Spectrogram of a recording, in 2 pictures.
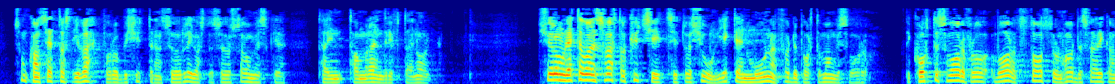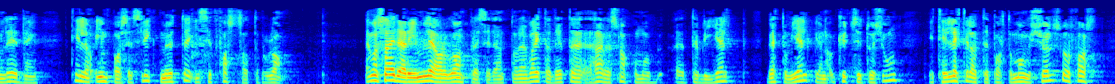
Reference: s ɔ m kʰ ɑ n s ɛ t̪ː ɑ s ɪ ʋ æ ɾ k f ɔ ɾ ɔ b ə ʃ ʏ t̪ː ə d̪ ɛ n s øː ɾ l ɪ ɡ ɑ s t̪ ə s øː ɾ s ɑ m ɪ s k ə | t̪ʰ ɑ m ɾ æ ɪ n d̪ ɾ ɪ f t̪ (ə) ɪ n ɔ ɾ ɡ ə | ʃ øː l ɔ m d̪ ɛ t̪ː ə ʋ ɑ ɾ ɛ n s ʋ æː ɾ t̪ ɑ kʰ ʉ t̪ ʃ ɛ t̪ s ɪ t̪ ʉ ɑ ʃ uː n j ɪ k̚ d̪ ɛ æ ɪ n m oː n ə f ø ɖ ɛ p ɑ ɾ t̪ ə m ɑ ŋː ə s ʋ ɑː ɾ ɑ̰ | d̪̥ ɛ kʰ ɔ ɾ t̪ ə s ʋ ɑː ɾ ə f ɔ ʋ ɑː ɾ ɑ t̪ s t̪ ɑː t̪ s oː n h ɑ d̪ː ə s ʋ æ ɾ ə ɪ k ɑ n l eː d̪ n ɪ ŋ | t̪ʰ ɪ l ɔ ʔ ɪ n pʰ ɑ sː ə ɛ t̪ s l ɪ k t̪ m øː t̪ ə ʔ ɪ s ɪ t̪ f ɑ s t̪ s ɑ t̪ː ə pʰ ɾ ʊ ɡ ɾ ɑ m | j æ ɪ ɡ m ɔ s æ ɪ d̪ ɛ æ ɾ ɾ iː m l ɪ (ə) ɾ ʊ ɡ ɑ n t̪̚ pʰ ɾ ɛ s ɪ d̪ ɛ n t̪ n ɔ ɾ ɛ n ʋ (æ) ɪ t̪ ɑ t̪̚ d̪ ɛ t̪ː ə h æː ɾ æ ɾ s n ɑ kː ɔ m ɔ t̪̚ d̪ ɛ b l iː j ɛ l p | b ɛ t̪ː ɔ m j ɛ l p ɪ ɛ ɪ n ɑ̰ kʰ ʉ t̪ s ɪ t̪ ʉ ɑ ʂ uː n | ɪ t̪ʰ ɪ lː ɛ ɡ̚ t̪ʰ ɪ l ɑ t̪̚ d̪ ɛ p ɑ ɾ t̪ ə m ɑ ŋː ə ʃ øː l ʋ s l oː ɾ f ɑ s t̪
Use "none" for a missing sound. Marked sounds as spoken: ɑ, ɑ, æ

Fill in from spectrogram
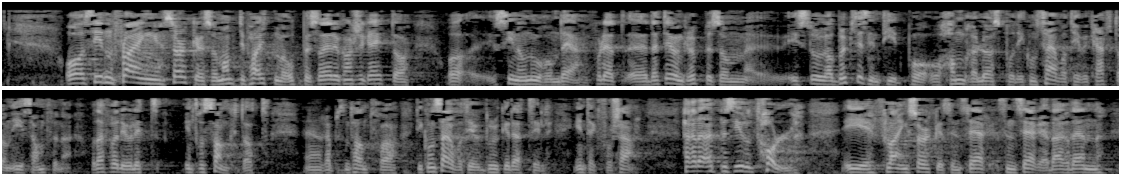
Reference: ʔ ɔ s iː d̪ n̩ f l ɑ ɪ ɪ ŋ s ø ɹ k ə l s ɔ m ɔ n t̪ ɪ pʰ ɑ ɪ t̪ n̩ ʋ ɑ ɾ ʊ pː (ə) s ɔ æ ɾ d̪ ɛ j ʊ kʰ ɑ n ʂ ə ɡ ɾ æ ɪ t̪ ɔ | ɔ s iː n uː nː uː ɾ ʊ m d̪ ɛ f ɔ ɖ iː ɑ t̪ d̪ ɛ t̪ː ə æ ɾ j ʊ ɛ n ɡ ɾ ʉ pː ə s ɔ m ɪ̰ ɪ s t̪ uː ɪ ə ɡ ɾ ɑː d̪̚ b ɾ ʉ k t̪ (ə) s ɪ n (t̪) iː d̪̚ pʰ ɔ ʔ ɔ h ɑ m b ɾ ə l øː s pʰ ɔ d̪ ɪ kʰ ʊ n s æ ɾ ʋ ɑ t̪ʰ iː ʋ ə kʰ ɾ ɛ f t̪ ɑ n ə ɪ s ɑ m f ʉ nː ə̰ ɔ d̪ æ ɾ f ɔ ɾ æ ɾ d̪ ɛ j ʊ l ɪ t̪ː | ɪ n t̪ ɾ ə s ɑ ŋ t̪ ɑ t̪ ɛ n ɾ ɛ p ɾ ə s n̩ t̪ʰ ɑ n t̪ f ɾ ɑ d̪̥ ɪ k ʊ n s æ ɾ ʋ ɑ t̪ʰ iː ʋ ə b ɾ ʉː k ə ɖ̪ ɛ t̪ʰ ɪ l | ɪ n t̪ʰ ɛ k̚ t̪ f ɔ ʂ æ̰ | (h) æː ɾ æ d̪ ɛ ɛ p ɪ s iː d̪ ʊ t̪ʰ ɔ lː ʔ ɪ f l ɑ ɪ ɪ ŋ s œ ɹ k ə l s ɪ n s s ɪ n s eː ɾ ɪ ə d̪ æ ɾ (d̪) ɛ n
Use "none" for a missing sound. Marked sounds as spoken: ə, ə, t̪ʰ, h, d̪

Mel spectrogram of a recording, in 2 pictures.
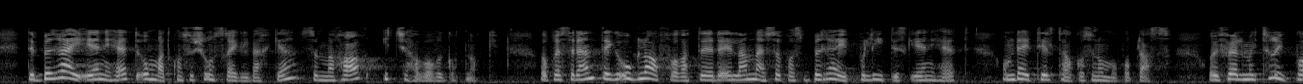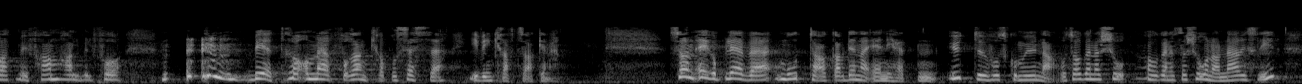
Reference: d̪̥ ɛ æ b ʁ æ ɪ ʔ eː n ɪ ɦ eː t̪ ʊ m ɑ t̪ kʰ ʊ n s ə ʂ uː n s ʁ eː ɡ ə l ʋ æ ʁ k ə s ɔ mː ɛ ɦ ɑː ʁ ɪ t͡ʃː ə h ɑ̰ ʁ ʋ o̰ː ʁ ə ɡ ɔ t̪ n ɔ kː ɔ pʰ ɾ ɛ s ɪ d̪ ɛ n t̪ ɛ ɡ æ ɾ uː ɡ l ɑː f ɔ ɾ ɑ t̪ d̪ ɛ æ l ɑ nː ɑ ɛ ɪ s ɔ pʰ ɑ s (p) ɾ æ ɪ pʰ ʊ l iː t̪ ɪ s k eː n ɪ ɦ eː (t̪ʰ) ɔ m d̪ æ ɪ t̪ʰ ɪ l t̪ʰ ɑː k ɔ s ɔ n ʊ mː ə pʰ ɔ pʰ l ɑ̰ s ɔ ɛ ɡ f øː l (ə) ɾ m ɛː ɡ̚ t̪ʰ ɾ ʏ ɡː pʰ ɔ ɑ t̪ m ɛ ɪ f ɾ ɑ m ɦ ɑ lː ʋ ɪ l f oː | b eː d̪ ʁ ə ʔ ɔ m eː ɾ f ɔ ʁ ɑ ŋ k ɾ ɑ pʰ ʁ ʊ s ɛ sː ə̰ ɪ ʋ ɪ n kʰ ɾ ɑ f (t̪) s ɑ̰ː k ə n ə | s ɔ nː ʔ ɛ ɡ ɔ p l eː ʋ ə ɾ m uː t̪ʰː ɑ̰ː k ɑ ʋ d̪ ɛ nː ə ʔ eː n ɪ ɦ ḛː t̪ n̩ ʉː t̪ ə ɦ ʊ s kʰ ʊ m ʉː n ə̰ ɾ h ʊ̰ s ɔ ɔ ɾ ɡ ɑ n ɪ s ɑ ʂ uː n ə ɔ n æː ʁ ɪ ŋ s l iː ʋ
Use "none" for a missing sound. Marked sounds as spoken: b, t̪, ə, t̪

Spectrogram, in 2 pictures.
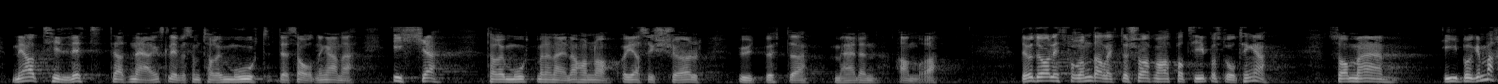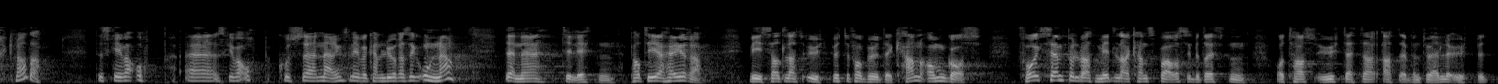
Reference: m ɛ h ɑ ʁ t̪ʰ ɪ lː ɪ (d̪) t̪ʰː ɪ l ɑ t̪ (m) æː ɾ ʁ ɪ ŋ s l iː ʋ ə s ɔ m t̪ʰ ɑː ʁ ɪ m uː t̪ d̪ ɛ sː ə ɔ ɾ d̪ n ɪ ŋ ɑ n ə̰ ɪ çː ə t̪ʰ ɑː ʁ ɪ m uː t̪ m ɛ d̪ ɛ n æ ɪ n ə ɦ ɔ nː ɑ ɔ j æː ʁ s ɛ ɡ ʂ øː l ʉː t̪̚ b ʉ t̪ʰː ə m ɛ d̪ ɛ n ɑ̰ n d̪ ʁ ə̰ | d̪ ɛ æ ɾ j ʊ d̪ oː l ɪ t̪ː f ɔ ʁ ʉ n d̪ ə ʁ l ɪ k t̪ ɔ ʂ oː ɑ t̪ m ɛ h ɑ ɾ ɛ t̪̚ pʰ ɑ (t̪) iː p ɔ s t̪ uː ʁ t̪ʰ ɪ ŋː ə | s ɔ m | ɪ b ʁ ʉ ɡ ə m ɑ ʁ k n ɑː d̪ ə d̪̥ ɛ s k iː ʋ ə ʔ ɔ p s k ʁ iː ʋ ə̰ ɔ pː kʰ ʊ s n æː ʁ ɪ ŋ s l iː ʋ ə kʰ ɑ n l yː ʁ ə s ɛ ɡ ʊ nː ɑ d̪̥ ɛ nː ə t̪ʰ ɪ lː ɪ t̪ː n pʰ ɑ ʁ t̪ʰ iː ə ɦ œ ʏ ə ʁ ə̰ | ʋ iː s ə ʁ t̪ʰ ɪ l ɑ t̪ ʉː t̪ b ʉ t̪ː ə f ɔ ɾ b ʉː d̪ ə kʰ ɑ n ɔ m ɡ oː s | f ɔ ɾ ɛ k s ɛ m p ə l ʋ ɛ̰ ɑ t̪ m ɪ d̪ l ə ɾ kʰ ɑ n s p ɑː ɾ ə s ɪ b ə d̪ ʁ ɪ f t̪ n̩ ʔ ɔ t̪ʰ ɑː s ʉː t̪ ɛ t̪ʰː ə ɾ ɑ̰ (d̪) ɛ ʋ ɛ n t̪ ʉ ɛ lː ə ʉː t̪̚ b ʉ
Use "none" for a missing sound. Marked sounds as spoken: t̪, n, t̪ʰ, t̪

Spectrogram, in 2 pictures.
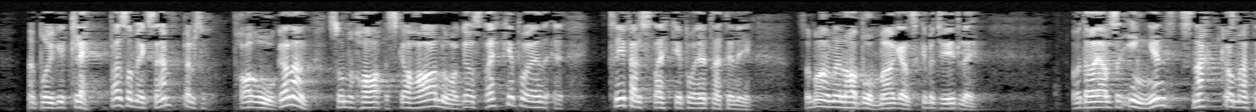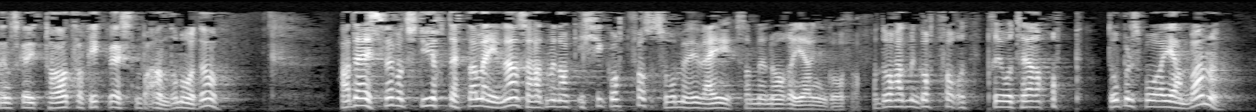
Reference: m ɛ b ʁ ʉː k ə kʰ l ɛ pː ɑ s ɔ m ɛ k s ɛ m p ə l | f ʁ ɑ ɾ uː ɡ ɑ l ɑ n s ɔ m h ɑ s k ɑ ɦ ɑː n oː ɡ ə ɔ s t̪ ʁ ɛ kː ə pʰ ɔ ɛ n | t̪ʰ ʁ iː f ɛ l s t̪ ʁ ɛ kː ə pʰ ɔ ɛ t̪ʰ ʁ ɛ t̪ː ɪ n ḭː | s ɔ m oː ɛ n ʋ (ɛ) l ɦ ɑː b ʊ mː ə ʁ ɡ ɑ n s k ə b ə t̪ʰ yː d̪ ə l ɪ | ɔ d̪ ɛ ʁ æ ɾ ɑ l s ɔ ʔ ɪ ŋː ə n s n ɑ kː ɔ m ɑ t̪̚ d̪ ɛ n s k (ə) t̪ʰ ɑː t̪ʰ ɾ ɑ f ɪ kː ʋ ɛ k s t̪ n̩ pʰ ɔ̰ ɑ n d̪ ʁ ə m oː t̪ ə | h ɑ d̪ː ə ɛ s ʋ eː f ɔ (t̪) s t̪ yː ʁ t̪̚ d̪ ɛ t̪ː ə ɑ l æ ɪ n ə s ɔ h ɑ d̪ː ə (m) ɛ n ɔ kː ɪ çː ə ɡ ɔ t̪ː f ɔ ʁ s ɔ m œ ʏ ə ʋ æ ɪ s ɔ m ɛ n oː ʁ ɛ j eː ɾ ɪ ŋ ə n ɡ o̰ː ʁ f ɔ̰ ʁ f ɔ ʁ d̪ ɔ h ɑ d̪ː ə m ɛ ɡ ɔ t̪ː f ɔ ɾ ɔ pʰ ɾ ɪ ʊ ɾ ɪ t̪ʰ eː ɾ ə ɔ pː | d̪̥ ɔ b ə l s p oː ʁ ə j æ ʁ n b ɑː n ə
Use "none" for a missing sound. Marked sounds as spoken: ɛ, ɑ, t̪, m

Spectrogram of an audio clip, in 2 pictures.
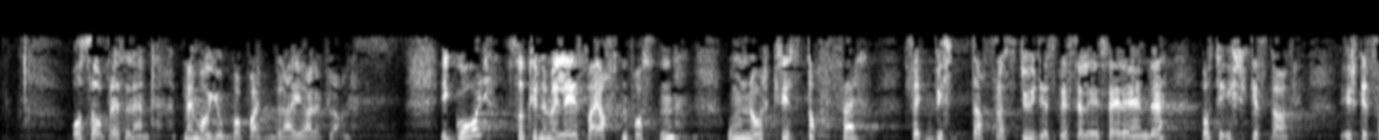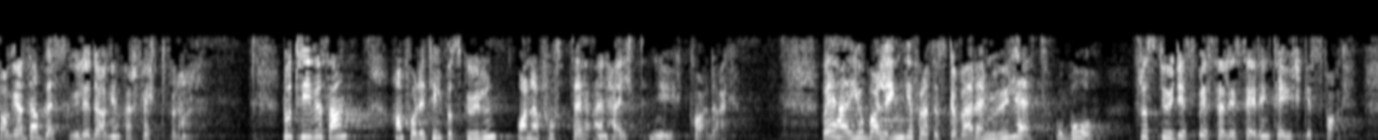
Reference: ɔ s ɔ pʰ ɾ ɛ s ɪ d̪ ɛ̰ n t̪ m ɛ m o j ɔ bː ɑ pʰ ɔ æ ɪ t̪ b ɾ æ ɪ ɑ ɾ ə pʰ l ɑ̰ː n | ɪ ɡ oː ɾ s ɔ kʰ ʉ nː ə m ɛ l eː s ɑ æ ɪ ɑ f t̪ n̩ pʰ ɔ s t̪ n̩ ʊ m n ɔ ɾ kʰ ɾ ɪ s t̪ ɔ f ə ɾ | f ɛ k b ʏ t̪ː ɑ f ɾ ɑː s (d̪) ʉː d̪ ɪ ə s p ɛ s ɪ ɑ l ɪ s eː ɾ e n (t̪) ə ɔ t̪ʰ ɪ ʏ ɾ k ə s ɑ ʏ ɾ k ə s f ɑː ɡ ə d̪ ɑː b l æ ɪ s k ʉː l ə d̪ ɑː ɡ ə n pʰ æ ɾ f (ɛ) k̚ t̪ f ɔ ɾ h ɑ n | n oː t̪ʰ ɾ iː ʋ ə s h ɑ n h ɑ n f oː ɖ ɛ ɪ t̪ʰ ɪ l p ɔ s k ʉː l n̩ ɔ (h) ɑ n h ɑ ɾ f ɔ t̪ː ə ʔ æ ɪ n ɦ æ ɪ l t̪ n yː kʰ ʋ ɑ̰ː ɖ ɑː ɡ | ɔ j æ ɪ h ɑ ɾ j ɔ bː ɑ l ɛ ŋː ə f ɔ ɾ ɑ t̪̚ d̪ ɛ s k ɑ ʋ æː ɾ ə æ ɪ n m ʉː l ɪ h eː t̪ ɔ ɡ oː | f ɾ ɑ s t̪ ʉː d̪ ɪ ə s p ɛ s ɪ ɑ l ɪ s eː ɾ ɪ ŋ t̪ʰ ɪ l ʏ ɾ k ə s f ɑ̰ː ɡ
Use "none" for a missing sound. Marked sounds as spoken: t̪, d̪, ɛ, h

